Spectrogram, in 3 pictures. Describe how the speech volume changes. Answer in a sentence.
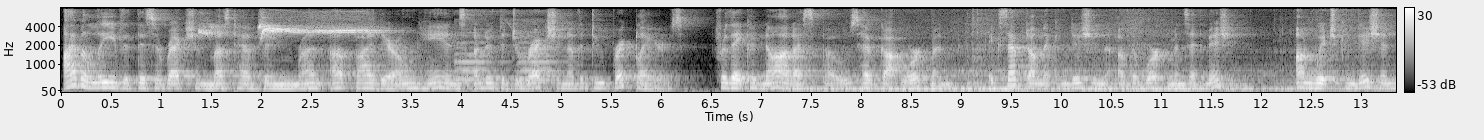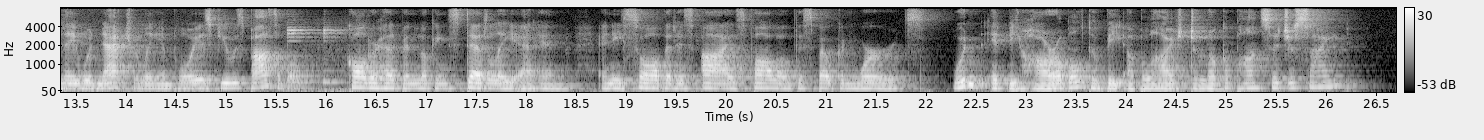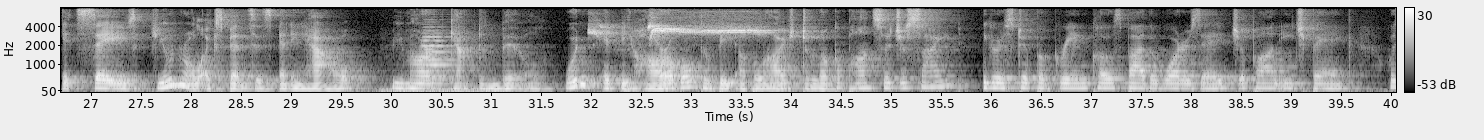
The volume of the speech stays about the same.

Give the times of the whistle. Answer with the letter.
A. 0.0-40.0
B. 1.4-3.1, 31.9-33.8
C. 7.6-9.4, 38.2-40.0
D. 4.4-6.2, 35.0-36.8
B.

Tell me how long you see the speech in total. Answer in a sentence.
You can hear the speech for 40 seconds altogether.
